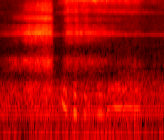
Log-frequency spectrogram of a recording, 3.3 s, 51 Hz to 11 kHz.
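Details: Snoring in a sleeping male grey American Shorthair cat born May 2014: soft, faintly whistling snoring breaths over quiet room noise.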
